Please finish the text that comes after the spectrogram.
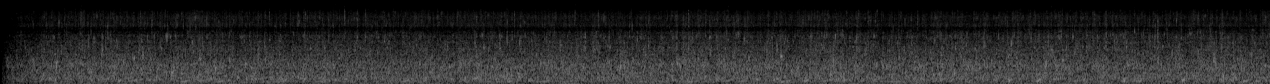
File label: Stream - LIGHT - Medium Speed - Flow - Left-Heavy Trickles, Winter Forest Stream; Pole Position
